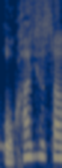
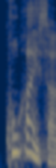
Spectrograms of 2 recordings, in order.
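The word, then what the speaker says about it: 小粥: 言い伝えて、その家では今でも、読み方はおかゆさんと小貝さんという方もいらっしゃいますけど、今でも名乗ってます。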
